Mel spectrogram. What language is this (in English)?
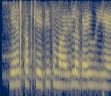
Hindi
